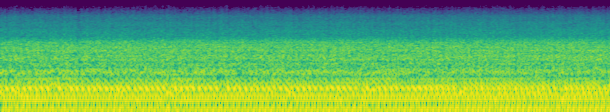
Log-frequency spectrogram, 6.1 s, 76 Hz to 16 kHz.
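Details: Buick 455 big block (built to 461) in a 1971 Electra 225 during cam break-in, held around 2,000–2,300 rpm, oil pressure about 50 psi, temperature rising: even deep rumble at raised speed, no knocks, ticks or misses; healthy.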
